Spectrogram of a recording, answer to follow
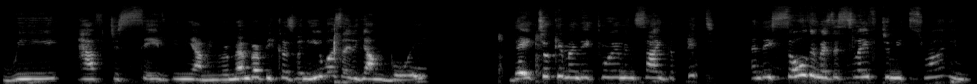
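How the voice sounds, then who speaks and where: A woman teacher telling a story to young children in an animated way, with simple, repetitive, emphatic phrasing. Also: high voice, moderate pace, rough recording.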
